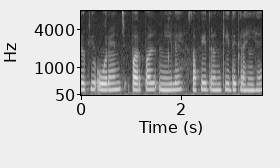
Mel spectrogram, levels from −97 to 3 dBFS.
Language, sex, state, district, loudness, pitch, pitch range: Hindi, female, Chhattisgarh, Jashpur, -18 LUFS, 225 Hz, 215-230 Hz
